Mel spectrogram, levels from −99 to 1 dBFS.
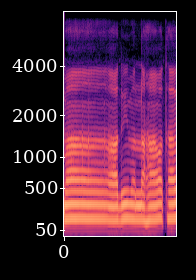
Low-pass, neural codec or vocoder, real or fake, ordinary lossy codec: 7.2 kHz; none; real; none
